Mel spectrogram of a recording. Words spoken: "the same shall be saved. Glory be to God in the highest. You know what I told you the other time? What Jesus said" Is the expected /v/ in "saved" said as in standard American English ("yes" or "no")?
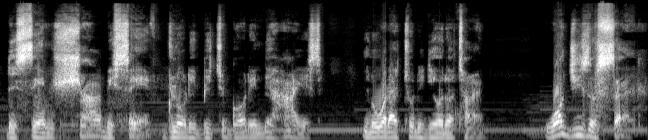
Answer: yes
